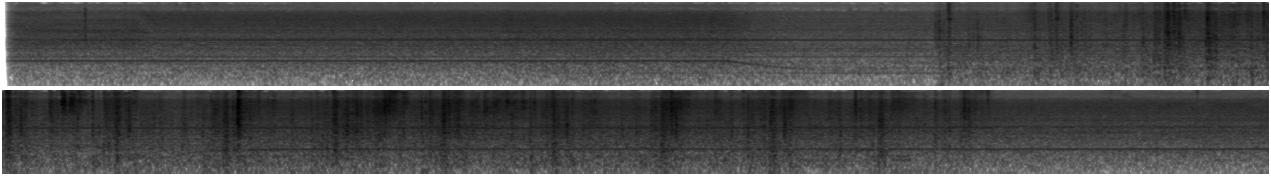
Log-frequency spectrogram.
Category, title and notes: Soundscapes > Indoors
Recorded from my iphone of a toner-based printer at work used to print labels. its printing clearance labels here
